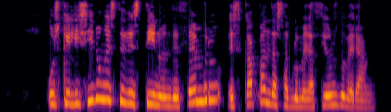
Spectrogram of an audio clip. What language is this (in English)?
Galician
